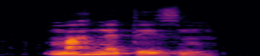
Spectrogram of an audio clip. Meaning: magnetism
- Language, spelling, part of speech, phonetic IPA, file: Ukrainian, магнетизм, noun, [mɐɦneˈtɪzm], LL-Q8798 (ukr)-магнетизм.wav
